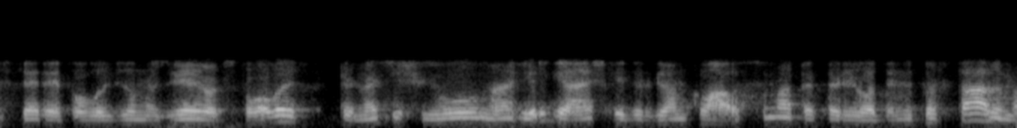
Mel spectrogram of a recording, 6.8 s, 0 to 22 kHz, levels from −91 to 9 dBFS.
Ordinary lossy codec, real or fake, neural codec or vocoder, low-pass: Opus, 16 kbps; fake; codec, 32 kHz, 1.9 kbps, SNAC; 3.6 kHz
